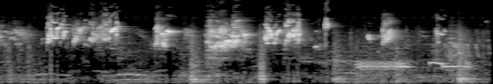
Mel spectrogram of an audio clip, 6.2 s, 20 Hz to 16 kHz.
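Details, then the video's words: A pair of green Fischer's lovebirds, recorded October 16, 2023, singing and chirping: dense bursts of shrill, squeaky high chirps and twitters tumble over one another in rapid, irregular runs, with short pauses between the bursts. "Lovebird Singing & Chirping Sounds- Green Fischer Pair nicely"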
